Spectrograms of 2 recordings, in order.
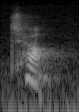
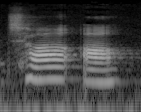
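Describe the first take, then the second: First: The two vowels merge into one syllable. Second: The two vowels are said as separate syllables. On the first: The speaker calls it right. "ये मर्ज हो गया है इसमें" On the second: The speaker calls it wrong. "ये बहुत ही वियर्ड लगता है"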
